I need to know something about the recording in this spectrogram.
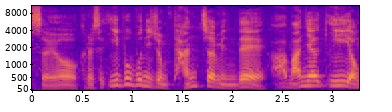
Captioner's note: as Korean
